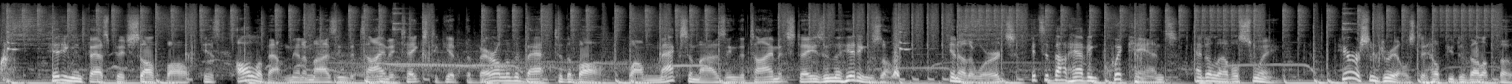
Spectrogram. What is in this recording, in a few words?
Hitting A Softball Instructional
